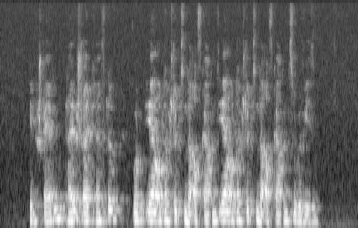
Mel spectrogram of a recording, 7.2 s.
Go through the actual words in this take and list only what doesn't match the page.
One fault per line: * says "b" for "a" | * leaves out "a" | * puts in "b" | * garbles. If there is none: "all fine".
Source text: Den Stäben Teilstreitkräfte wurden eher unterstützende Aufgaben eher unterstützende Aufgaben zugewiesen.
all fine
